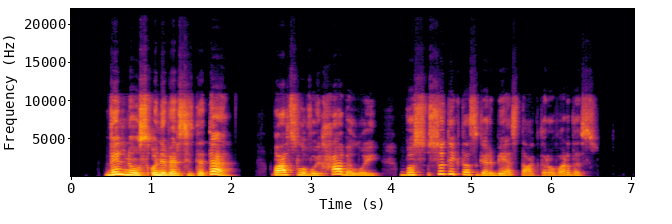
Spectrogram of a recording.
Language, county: Lithuanian, Klaipėda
